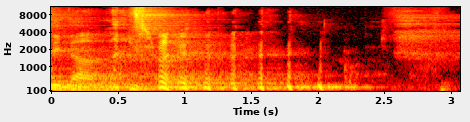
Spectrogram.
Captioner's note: laughter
